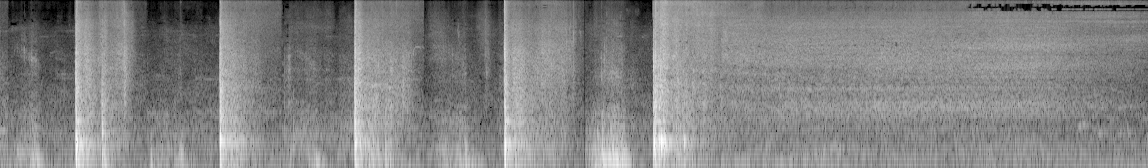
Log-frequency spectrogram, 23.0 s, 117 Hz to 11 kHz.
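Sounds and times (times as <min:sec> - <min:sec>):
soda fizzing hiss: 0:13.1 - 0:22.9.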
